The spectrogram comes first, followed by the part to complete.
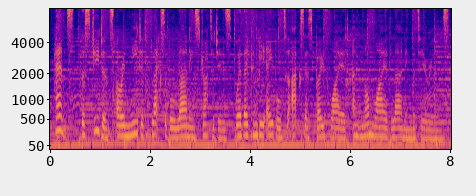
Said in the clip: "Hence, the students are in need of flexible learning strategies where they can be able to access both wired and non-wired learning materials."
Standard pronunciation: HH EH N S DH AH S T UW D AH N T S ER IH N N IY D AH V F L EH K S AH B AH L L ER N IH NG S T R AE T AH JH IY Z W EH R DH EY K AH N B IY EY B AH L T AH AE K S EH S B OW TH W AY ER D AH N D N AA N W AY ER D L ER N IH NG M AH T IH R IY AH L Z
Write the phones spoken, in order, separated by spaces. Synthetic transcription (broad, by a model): HH EH N S DH AH S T UW D N T S ER IH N N IY D AH V F L EH K S AH B AH L L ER N IH NG S T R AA T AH JH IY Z W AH DH EY K AH N B IY EY B AH L T AH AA K S EH S B OW TH W AY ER D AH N N AA N W AY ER D L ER N IH NG M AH T IH R IY AH L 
